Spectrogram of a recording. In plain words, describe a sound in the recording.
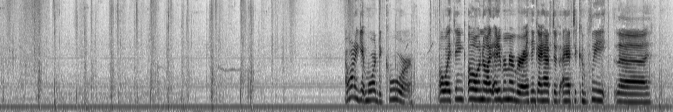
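Footsteps tread steadily on dirt and stone.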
